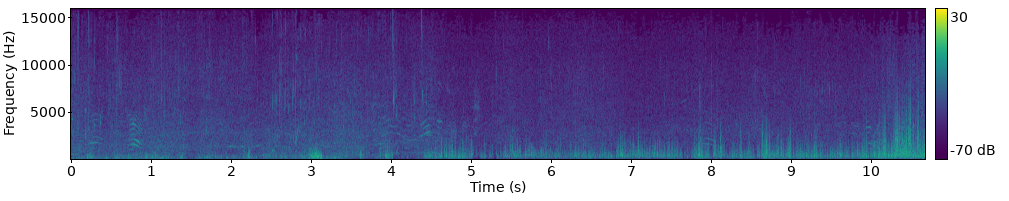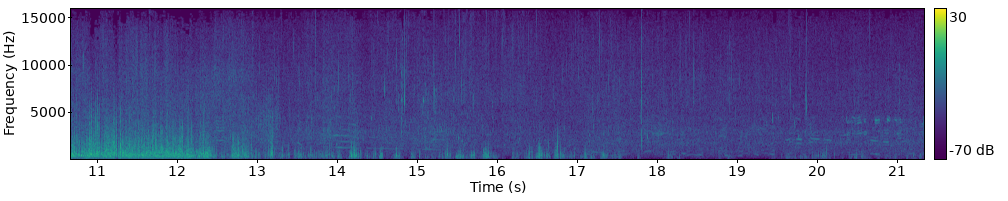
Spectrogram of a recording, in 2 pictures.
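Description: Small waves slap and splash on choppy sea water.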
